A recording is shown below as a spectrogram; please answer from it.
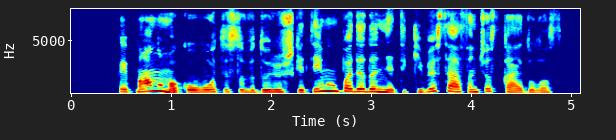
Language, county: Lithuanian, Šiauliai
